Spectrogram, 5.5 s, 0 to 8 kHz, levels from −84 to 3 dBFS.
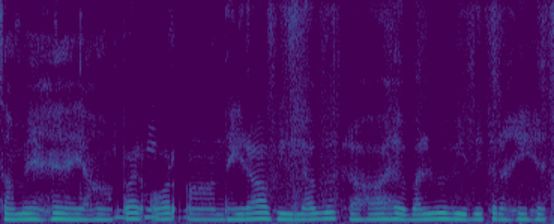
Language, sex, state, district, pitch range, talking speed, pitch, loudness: Hindi, female, Chhattisgarh, Balrampur, 190-200 Hz, 150 wpm, 195 Hz, -46 LUFS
